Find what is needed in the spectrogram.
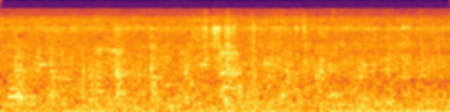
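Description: Background noise of a large airport terminal hall: a steady low rumble with a few faint taps.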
